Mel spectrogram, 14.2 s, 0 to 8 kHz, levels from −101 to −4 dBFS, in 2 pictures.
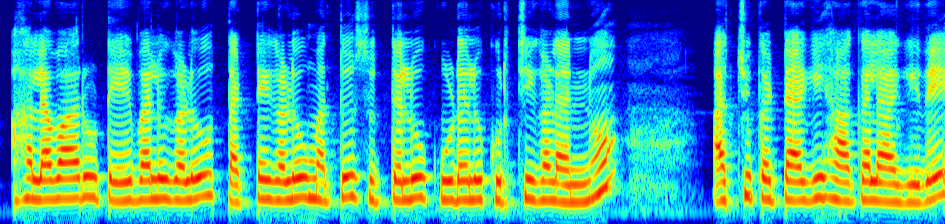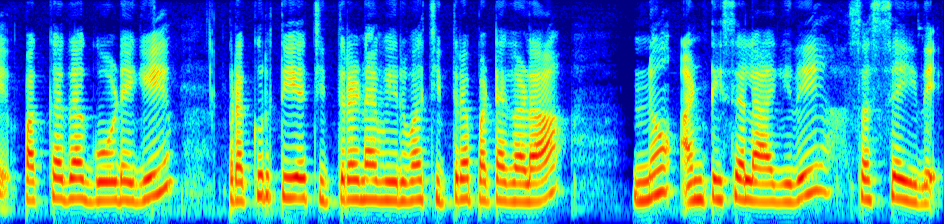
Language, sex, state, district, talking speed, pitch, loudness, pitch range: Kannada, female, Karnataka, Chamarajanagar, 80 wpm, 225 Hz, -21 LUFS, 215-245 Hz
